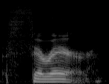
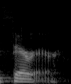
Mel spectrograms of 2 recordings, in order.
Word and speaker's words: Ferrer: By the way, last name is pronounced more like Ferrer. So Ferrer. Okay, cool. I will try and remember that. I'm sort of catching on here. Ferrer, rolling the R, Ferrer, for proper Spanish.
